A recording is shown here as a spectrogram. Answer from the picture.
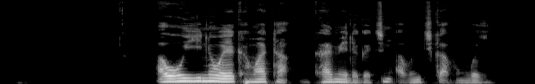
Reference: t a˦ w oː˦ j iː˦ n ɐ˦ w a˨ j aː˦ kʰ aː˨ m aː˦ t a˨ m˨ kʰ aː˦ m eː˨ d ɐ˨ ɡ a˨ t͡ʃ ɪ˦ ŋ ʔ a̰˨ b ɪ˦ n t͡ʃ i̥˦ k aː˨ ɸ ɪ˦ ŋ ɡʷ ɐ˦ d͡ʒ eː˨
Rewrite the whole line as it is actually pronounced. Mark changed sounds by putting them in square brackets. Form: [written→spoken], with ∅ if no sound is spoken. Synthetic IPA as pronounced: [t→ʔ] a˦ w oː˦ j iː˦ n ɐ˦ w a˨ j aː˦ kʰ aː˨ m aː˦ t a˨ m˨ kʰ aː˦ m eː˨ d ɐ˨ ɡ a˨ t͡ʃ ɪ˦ ŋ ʔ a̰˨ b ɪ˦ n t͡ʃ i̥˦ k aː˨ ɸ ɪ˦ ŋ ɡʷ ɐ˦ d͡ʒ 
